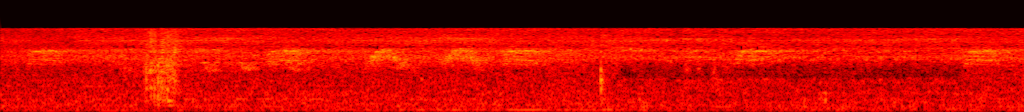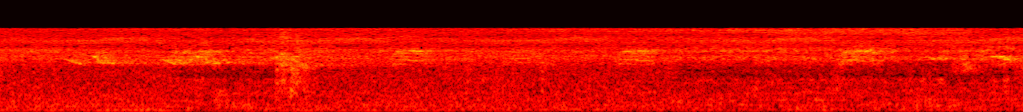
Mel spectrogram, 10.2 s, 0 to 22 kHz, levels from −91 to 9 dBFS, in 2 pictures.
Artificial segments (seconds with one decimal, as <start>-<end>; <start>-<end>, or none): 3.1-4.8; 6.0-6.6; 8.5-10.2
